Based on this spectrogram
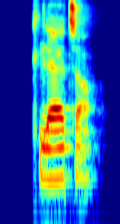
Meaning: three
- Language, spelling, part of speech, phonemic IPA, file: Moroccan Arabic, تلاتة, numeral, /tlaː.ta/, LL-Q56426 (ary)-تلاتة.wav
